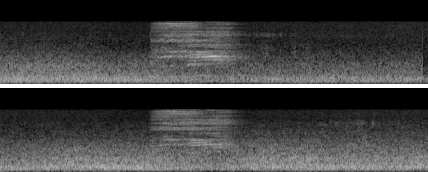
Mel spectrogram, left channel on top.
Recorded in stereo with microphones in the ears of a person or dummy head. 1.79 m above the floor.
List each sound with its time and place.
1.5 s a squeak: 50° left (ahead or behind), 4 m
